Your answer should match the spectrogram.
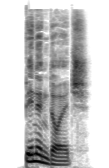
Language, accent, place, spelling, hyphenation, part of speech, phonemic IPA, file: German, Germany, Berlin, Binnendeutsch, Bin‧nen‧deutsch, proper noun, /ˈbɪnənˌdɔɪ̯t͡ʃ/, De-Binnendeutsch.ogg
- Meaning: German, as spoken in Germany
